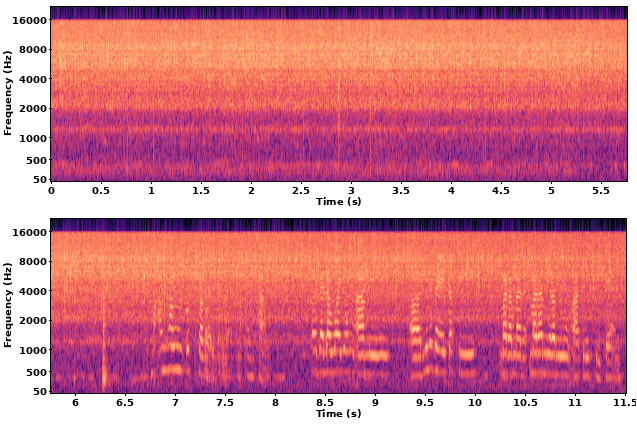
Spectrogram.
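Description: Chicken pieces and garlic frying in hot oil in a pan, giving a steady sizzling hiss. There is one sharp click about six seconds in.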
